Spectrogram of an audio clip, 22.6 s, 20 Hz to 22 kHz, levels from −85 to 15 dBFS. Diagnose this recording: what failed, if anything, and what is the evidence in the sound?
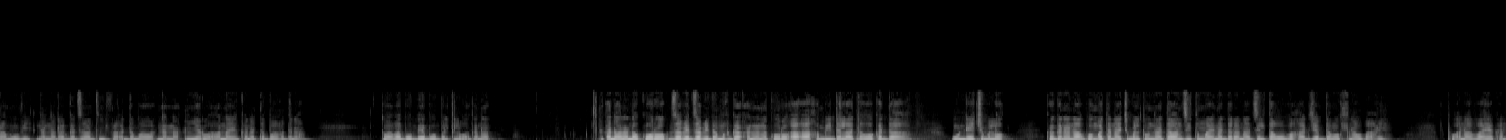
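The speech sounds rough and grainy throughout. Codec stage: likely low-delay AAC compression, whose coarse coding at low bitrates leaves noise between the harmonics, which fits about 32 kbps.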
